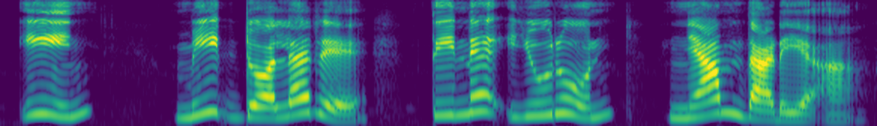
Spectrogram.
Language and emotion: Santali, neutral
